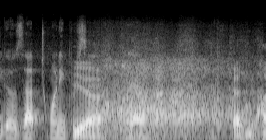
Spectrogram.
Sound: audience laughing

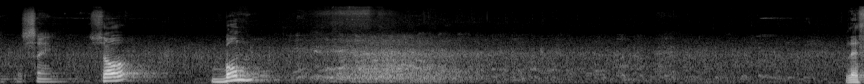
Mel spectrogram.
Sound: laughter

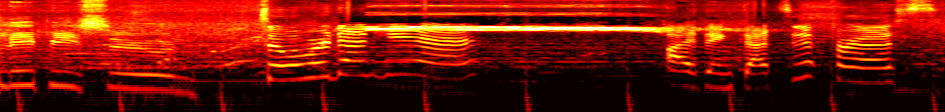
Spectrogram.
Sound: whistle

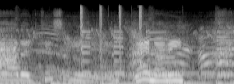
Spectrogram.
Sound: kissing noises

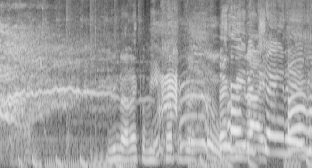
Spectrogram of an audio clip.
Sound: laughs

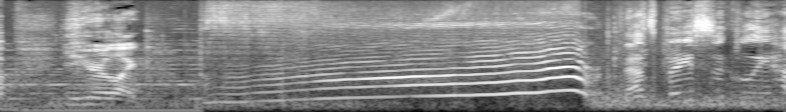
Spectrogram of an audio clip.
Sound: siren noise with mouth

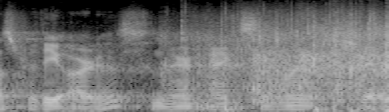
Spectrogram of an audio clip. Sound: applause

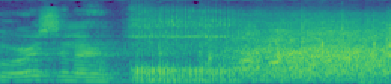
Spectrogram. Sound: snoring

